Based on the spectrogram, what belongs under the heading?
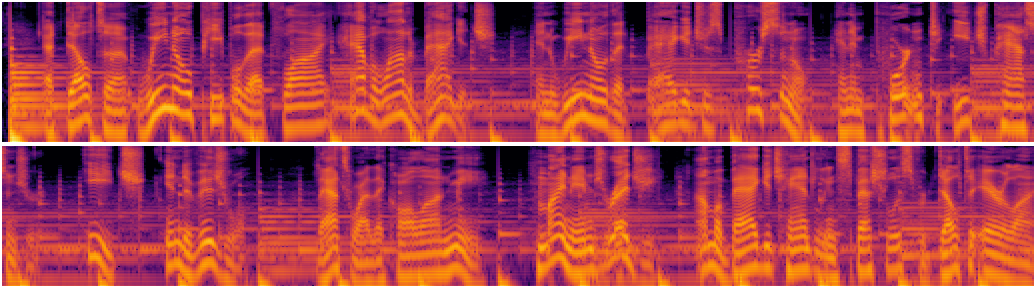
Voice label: ivr phone system voiceover corporate; Delta Baggage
